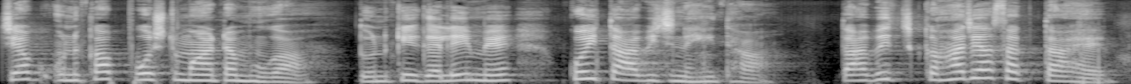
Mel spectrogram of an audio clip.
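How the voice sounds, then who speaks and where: Brief: shrill grieving widow, voiced by a woman narrator, insistent and tearful, horror storybook. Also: expressive, moderate pace, natural voice. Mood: frantic accusing. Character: grieving, frantic village widow accusing a girl.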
